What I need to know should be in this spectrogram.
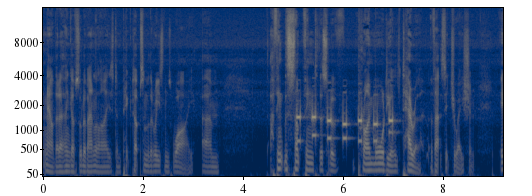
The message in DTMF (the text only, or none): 3954210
